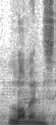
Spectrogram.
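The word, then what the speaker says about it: Lammens: of the window, but United opted to sign Lmens instead.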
